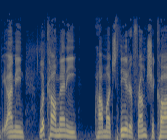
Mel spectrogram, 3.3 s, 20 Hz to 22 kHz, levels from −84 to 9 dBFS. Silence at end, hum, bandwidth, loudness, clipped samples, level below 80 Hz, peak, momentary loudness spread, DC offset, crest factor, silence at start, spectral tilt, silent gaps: 0 s; none; 14 kHz; -24 LUFS; under 0.1%; -48 dBFS; -6 dBFS; 6 LU; under 0.1%; 18 dB; 0 s; -5 dB/octave; none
